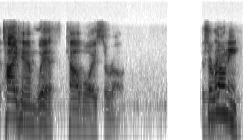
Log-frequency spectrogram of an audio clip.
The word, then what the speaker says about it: Cerrone: submission here uh tied him with cowboy cerrone cerrone it's pronounced the cerrone okay so he tied with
